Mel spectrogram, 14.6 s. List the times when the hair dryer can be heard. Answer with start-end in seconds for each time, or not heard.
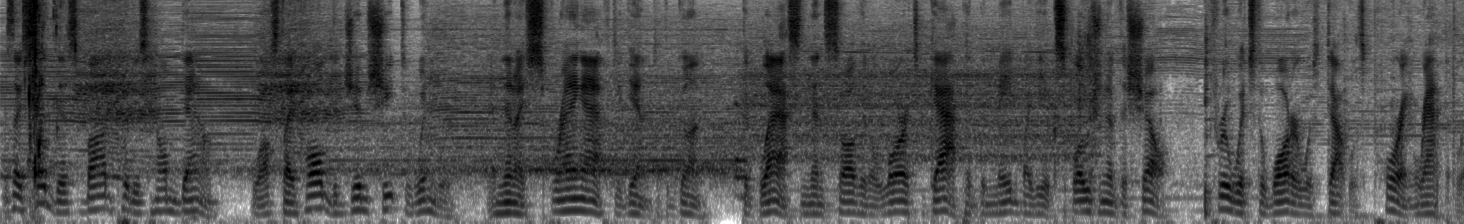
0.0-11.1.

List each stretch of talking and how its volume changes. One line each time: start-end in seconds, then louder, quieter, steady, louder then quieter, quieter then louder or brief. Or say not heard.
0.0-14.5 steady.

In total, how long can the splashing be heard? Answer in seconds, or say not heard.
2 s.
